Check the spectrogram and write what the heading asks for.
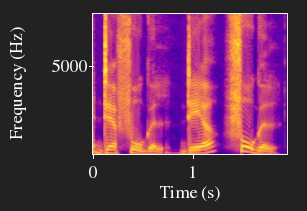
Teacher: क्योंकि यह है गोल्डन रूल नंबर तीन। जर्मन में वी का उच्चारण व नहीं बल्कि फ यानी अंग्रेजी के एफ जैसा होता है। अक्षर का नाम फाउ है और इसीलिए फोगल बन जाता है फोगल।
